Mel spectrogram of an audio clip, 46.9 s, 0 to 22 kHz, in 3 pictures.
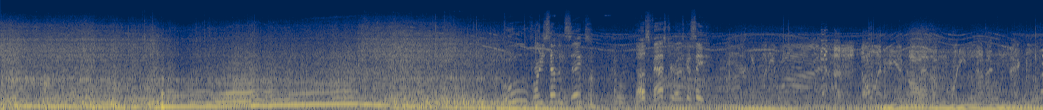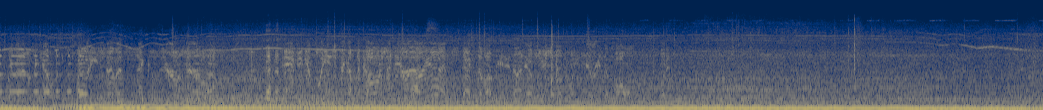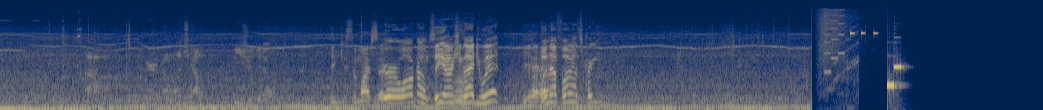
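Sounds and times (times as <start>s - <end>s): car engine revving: 0.0s - 42.8s.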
